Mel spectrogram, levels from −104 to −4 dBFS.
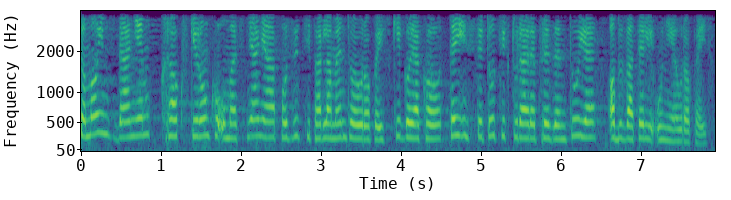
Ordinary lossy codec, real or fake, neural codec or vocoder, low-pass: none; fake; vocoder, 44.1 kHz, 128 mel bands every 512 samples, BigVGAN v2; 3.6 kHz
